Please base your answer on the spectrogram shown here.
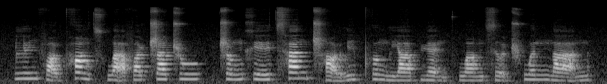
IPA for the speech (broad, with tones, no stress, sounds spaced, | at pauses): l y˥ n f ɑ̰˨˩ ʊ̯ pʰ ɑ˥˩ ŋ t͡sʰ w ä̰˨˩ f ɑ˦ ʊ̯ ʈ͡ʂ ä˥ ʈ͡ʂ u˥ | ʈ͡ʂ ɤ˧˥ ŋ x e˧˥ ɪ̯ t͡sʰ a˥ n ʈ͡ʂʰ ɑ̰˨˩ ʊ̯ l i˥˧ pʰ ɤ˥˩ ŋ l j ä˧˥ p ɥ ɛ̰˨˩ n pʰ w ɑ˧˥ ŋ s ɹ̩˨˩ ʈ͡ʂʰ w ə˥ n n̪ a̰˨˩˦ n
